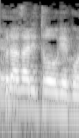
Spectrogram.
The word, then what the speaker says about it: 暗がり峠: 暗がり峠越えです。 – これ暗い峠と書いてね、暗がり峠って読むんですよね。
